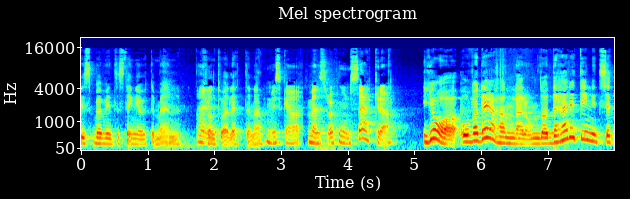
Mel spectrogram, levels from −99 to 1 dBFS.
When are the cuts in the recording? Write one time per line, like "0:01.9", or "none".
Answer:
0:03.3
0:05.7

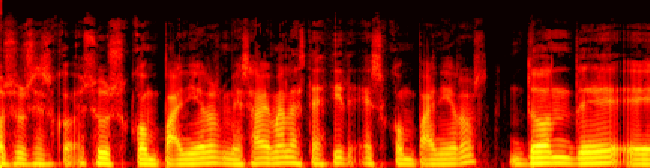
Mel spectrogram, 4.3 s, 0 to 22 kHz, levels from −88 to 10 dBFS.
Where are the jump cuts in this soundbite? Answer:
0:03.3

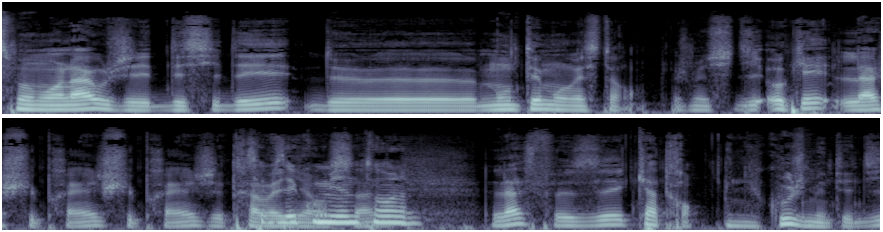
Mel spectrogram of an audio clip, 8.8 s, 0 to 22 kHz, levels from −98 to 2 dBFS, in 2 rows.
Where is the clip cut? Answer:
0:04.9
0:06.4
0:07.0

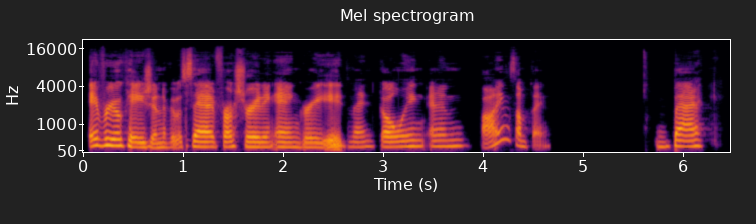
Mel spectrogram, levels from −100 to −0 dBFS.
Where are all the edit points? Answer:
0:01.0
0:02.6
0:03.9

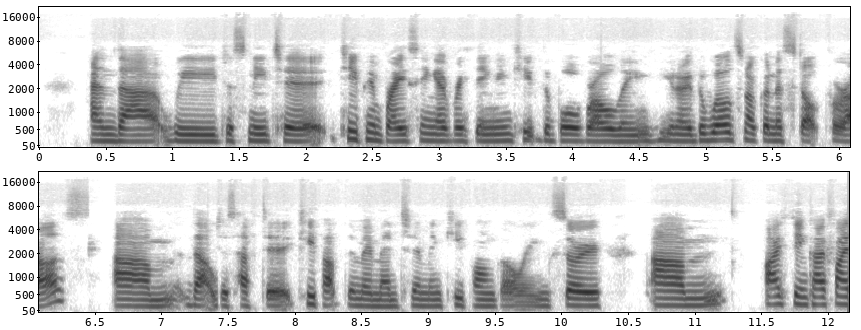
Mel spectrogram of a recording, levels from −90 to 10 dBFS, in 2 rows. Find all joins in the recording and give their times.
0:07.4

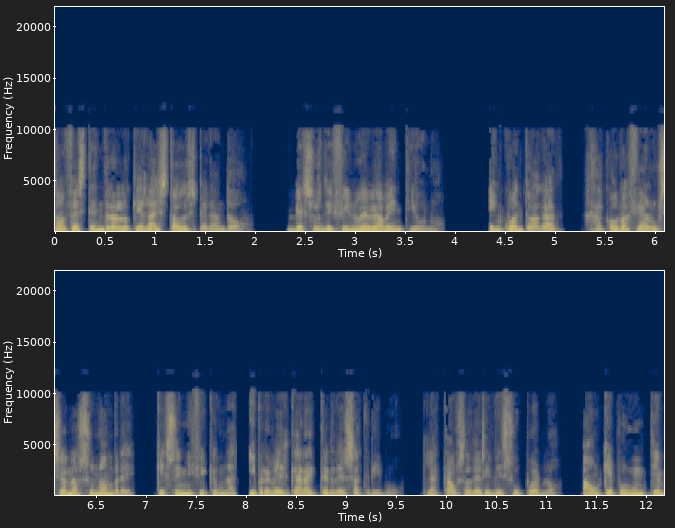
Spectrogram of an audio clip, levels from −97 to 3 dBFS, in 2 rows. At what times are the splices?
0:02.1
0:07.9
0:09.6
0:10.4

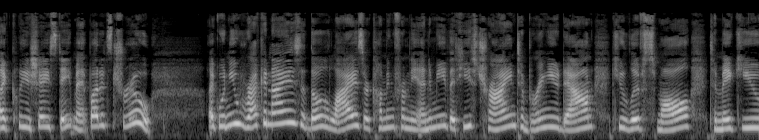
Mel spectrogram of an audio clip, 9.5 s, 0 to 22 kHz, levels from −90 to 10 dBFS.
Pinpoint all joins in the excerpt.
0:01.4
0:07.7

